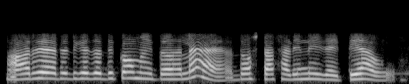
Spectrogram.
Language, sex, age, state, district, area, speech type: Odia, female, 45-60, Odisha, Angul, rural, conversation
